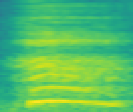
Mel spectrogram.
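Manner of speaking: sharp shocked gasp. Real, not acted. Reading to a child, gasping at the king. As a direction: gasp in surprise.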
